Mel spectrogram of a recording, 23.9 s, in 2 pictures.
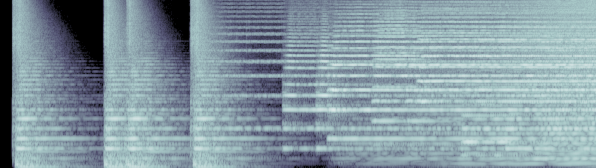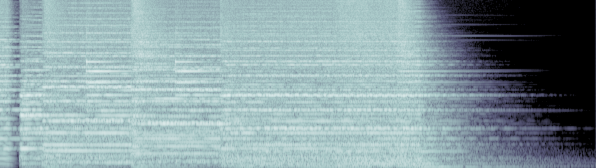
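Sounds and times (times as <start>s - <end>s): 
fanfare intro: 2.1s - 22.0s.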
